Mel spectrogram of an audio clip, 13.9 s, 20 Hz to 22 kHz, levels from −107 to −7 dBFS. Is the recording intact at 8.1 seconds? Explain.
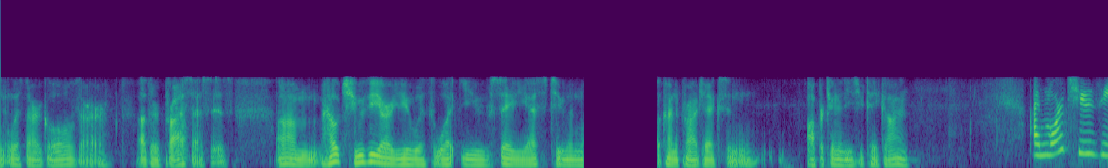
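No. At 8.1 seconds the speech sits inside an audio dropout to silence running from 7.29 to 8.21 s, about 0.93 s in all. The signal falls to silence with no room tone, most likely because the input was lost while the recorder kept writing empty samples.

The surrounding speech also carries plainly audible G.729 codec damage. Nothing passes above about 3.8 kHz, and the rough, slightly synthetic texture, rebuilt from a vocal tract filter and sparse pulses, points to an 8 kbit/s G.729A stream.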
